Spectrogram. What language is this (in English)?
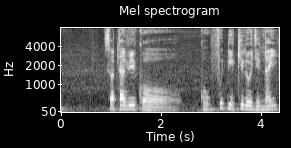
Fula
